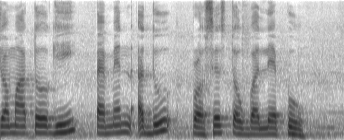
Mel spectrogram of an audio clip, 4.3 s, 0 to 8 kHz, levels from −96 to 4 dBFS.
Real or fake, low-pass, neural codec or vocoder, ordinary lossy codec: real; none; none; none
